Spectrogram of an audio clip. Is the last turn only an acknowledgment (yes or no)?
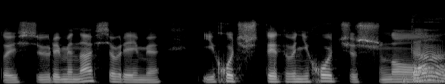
no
